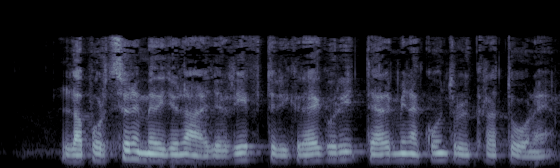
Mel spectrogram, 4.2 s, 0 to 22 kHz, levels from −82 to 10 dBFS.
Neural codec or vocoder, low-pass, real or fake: none; 9.9 kHz; real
